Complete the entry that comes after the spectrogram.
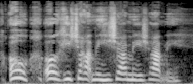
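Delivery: mock whiny cop. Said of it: "And then you're like".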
